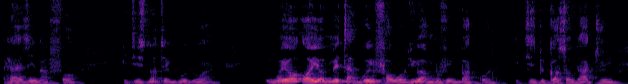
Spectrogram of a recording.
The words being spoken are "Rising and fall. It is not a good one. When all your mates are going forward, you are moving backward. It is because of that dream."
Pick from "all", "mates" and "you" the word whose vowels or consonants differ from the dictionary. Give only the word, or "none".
mates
